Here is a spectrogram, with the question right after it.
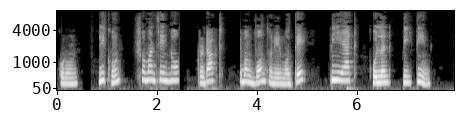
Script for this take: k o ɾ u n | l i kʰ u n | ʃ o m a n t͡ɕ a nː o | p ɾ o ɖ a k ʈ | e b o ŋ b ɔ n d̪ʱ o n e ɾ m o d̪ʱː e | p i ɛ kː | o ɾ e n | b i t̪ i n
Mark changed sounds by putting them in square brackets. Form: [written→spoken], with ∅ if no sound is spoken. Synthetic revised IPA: k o ɾ u n | l i kʰ u n | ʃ o m a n t͡ɕ [a→i] nː o | p ɾ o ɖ a k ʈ | e b o ŋ b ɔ n d̪ʱ o n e ɾ m o d̪ʱː e | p i ɛ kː | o [ɾ→l] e n | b i t̪ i n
